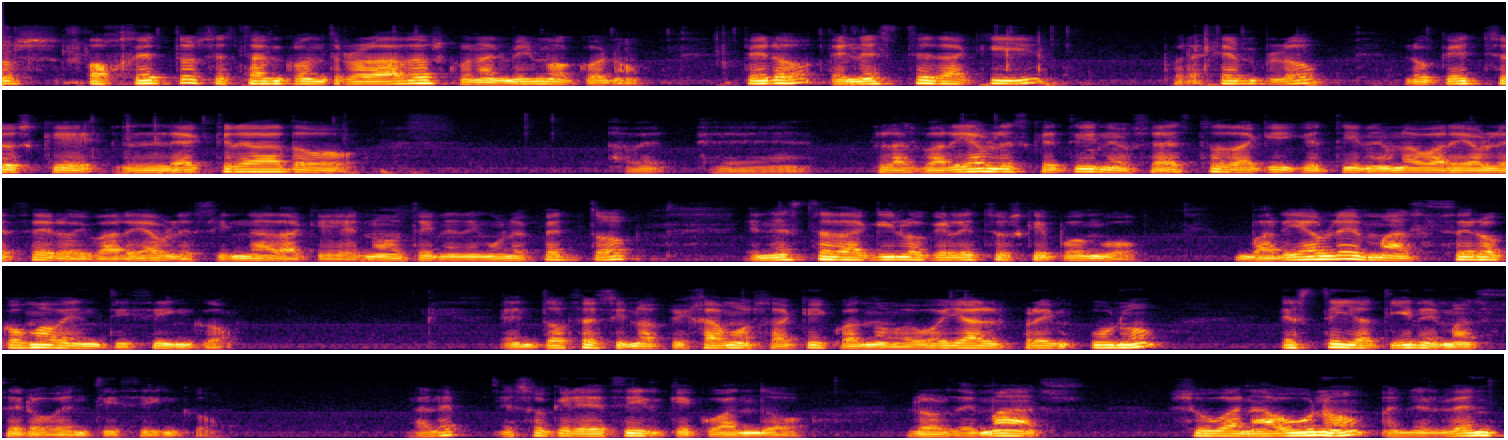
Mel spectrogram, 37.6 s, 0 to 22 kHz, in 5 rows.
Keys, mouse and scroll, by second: 0.9 middle click, 3.1 middle click, 3.7-4.2 middle drag, 7.2-8.0 middle drag, 8.5-9.3 middle drag, 26.3 click, 34.3-37.5 drag.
